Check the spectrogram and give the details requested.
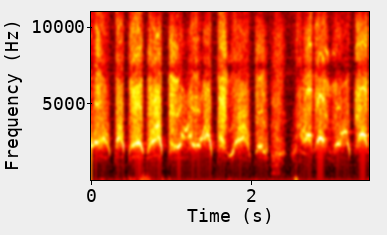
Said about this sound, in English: And whoever wrote that episode or whoever directed that episode, with that camera pulled back and got up in the trees, and you could hear the birds all up in the trees.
